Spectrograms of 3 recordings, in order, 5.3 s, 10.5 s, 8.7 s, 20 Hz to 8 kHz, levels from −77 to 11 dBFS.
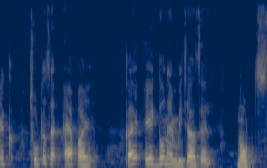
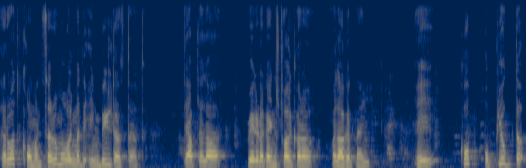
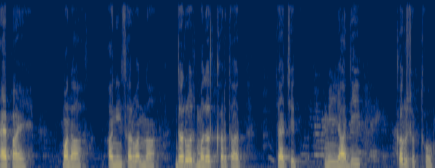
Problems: none marked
